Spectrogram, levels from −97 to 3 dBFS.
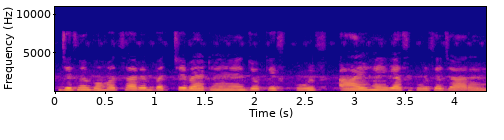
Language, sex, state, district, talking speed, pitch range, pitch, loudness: Hindi, female, Bihar, Saran, 220 wpm, 195-225 Hz, 205 Hz, -30 LUFS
